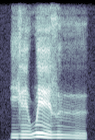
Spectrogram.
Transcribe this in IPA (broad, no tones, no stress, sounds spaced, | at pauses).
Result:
j e w e ð ɨː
